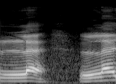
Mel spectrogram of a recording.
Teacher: क्यों कहा जाता है, क्योंकि ल का उच्चारण करते समय हमारी जिह्वा जो होती है वो क्या कर, ल जैसे बोलेंगे आपका दंत इसके मसूड़े से टच हो जाएगी, और आपकी हवा जो यानी प्राण जो होता है, यानी फेफड़े से जो हवा निकलती है वो कहाँ, वो बगल से निकल, यानी जिह्वा के बगल से निकल जाती है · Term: पार्श्विक व्यंजन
